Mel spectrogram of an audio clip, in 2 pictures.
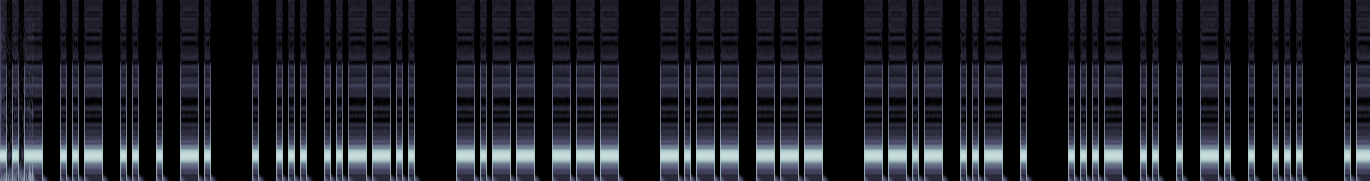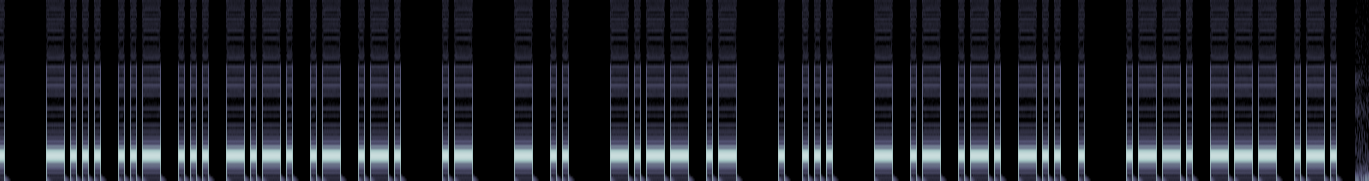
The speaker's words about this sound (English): But how that would sound is like two Morse codes beeping at each other. So that's, for us, it would be amusing to listen even to that.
